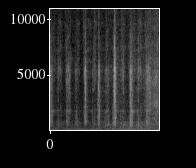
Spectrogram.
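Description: Hand-held pepper grinder being twisted over fish, making a run of short dry clicks about five a second.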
